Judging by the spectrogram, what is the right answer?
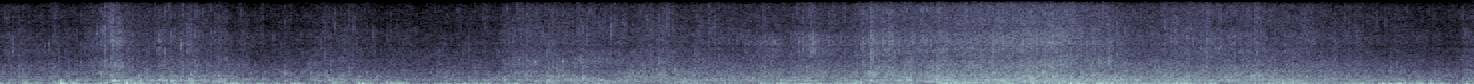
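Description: Sea waves surging and washing among concrete breakwater blocks, with wind buffeting the microphone. The wash swells up about halfway through.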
